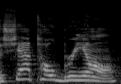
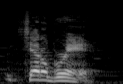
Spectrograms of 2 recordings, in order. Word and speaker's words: Chateaubriand: Uh, you like, let me get this chateau, chateau brand. That sounds like some some trail mix. Yeah, that sounds good. Let me get the chateau brand.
